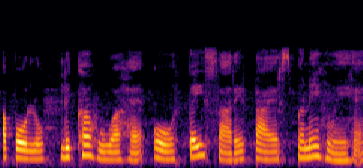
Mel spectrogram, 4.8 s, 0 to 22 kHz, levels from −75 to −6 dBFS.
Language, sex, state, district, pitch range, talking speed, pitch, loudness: Hindi, female, Punjab, Fazilka, 145-180 Hz, 125 wpm, 155 Hz, -19 LUFS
